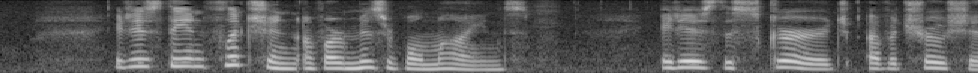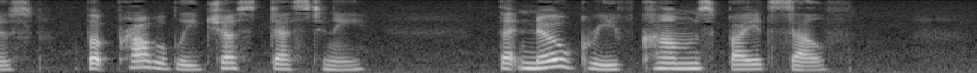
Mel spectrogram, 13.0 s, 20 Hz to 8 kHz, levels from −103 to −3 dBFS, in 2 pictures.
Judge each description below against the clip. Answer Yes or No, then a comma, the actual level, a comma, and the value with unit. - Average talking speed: No, slow, 105 wpm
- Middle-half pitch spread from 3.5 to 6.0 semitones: Yes, average, 4.5 semitones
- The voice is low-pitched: No, high, 220 Hz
